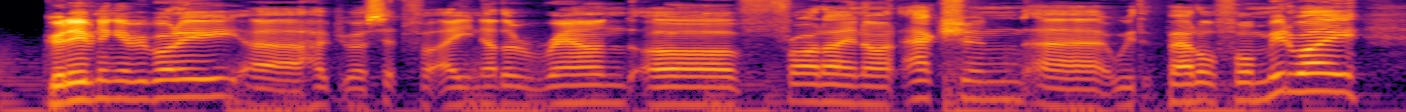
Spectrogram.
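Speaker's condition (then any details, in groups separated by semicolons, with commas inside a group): No condition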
